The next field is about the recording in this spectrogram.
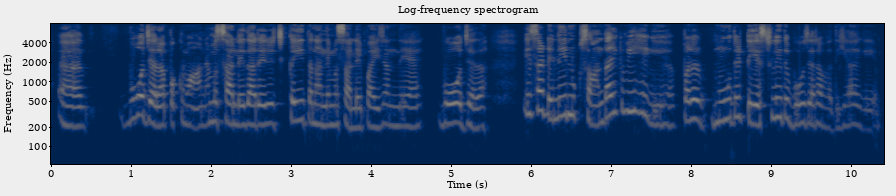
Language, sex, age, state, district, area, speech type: Punjabi, female, 30-45, Punjab, Amritsar, urban, spontaneous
